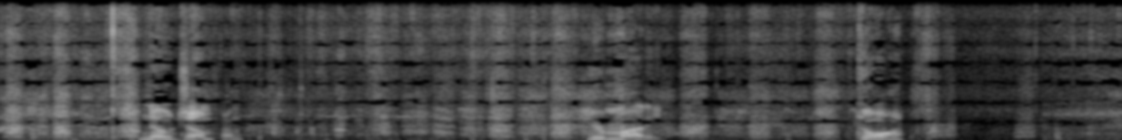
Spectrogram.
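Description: A dog barks close by.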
